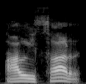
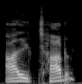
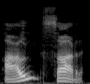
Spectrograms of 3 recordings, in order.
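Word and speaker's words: ulcer: ওয়াই থাকলে দন্তস হই সি এর পরে ই আছে তাই এখানে দন্তস হলো এখানে সি এর জন্য ক হলো না এর উচ্চারণটা কি দাঁড়ালো আল সার একে অনেকে ভুল করে উচ্চারণ করে আল ছার বা আল কার কিন্তু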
